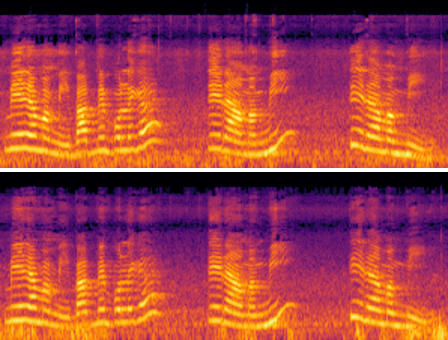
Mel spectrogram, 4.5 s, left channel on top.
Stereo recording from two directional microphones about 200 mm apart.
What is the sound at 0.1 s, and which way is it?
A woman's voice, 15° right (ahead or behind).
